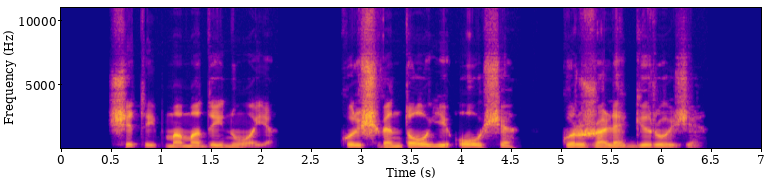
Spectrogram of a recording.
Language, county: Lithuanian, Vilnius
